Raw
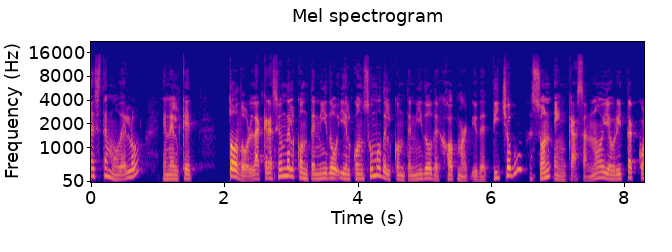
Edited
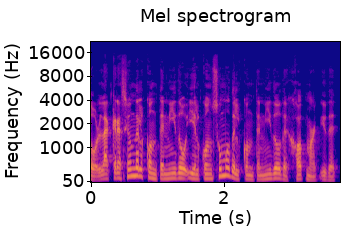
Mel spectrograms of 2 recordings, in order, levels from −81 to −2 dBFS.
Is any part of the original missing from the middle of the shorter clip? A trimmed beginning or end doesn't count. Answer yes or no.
no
